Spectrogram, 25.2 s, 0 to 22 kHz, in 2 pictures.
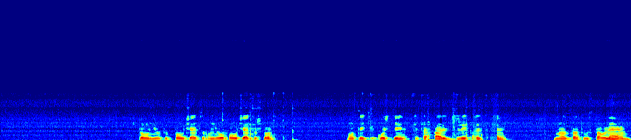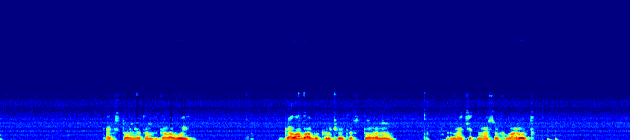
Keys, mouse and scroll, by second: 0.0-4.5 middle drag, 5.4-6.5 drag, 7.4 shift+click, 9.4 alt+g, 9.8 alt+r, 16.1-17.9 middle drag, 18.8-19.5 drag, 19.6-21.5 middle drag, 23.5 r.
